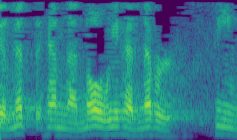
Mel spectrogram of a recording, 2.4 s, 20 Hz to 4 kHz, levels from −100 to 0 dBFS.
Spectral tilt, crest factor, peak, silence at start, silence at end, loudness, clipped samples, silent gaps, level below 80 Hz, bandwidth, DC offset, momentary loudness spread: -8 dB/octave; 18 dB; -6 dBFS; 0 s; 0 s; -23 LUFS; under 0.1%; none; -82 dBFS; 4 kHz; under 0.1%; 14 LU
